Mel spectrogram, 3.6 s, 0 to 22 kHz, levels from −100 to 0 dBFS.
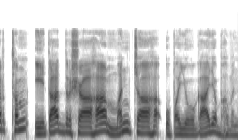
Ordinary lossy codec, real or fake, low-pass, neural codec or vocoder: none; real; 9.9 kHz; none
